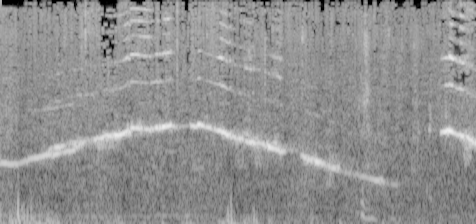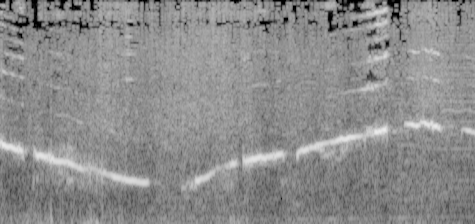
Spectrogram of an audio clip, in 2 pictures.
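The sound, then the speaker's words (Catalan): An Australian magpie mimics a fire alarm with a clear, piercing tone that slowly rises and falls in repeated siren-like sweeps, loud over a low background rumble. “Doncs això que sembla una alarma d'incendis és una garça australiana que, de sentir tant les alarmes, ha après a copiar-la.”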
